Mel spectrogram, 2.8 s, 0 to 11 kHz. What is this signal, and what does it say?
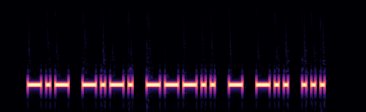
Morse code, heard as a keyed tone, about 34 wpm, 700 Hz. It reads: KC8TDS
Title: USA Call Signs - 6 Characters - Repeated 3x - 35wpm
